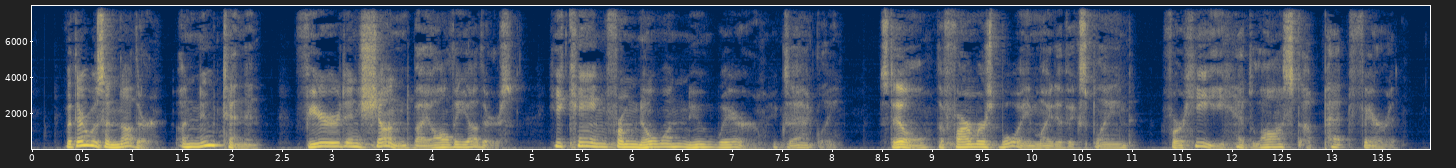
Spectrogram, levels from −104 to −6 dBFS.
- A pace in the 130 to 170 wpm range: Yes, average, 155 wpm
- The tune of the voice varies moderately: No, wide, 5.7 semitones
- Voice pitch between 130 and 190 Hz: Yes, medium, 140 Hz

